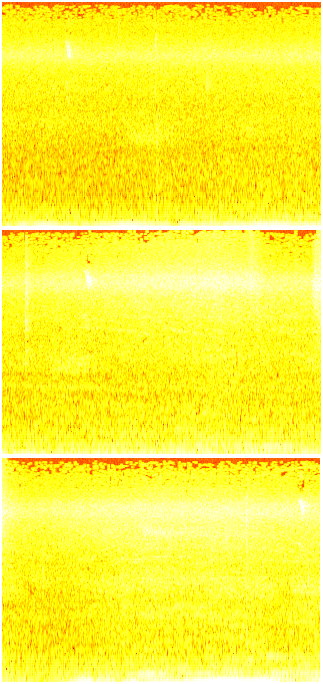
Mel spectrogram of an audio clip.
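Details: Quiet low engine rumble of passing cars swells and fades, with a few faint clicks and no animal voice.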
